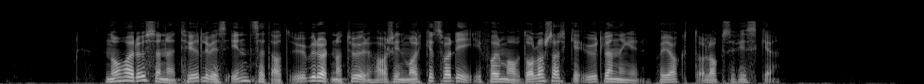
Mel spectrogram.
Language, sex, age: Norwegian, male, 30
